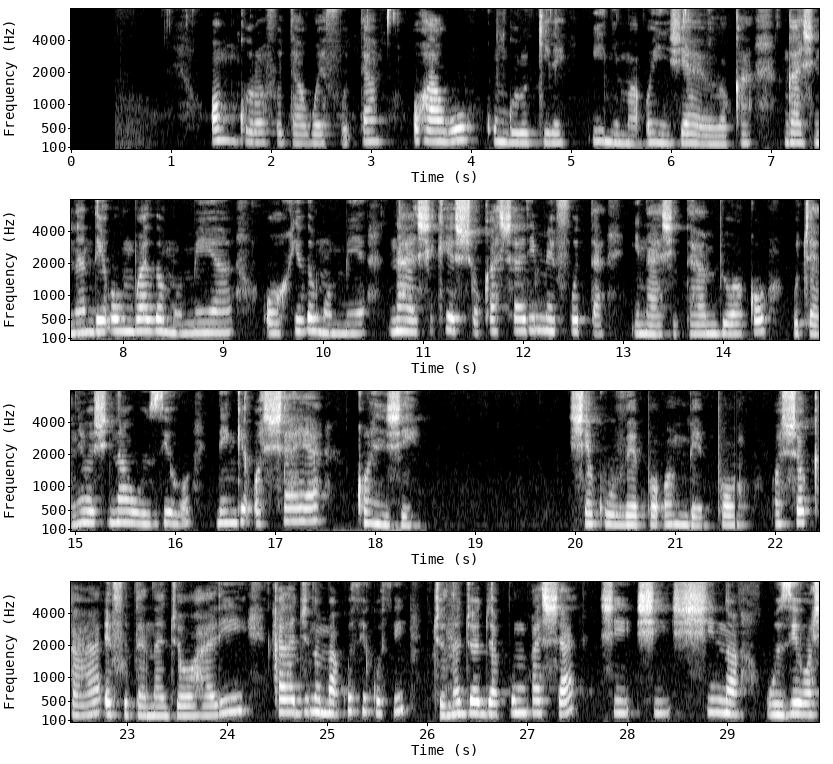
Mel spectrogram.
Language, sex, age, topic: Oshiwambo, female, 18-24, agriculture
